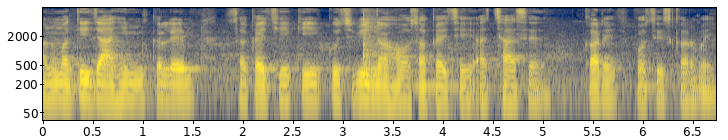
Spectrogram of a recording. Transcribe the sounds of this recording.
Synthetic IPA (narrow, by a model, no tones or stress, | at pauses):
ənumət̪id͡ʒaɦimkele | səkɛjt͡ʃʰikikut͡ʃʰbʱinəɦosəkɛt͡ʃʰɛʔə̰tːʃʰasḛ | kəɾeke̥kosiskə̰ɾbə̰j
